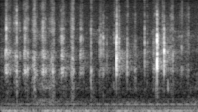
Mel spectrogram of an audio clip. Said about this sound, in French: Alors, j'ai mis les petits papiers dans la boîte. Je secoue la boîte.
